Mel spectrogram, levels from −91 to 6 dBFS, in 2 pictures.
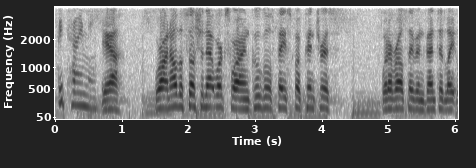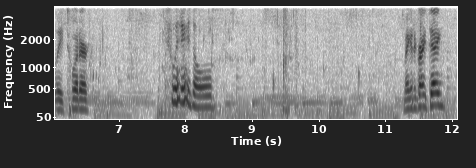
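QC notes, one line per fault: No faults found.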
